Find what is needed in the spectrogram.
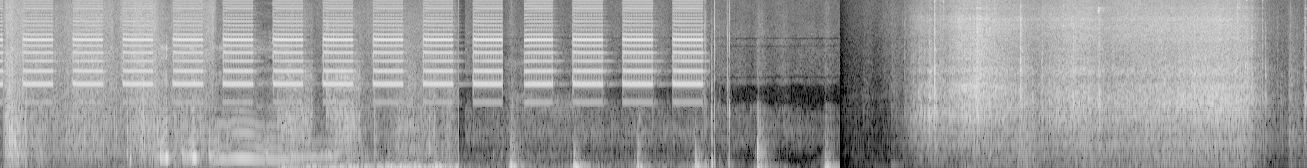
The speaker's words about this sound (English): can't you turn yourself off, alarm clock?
